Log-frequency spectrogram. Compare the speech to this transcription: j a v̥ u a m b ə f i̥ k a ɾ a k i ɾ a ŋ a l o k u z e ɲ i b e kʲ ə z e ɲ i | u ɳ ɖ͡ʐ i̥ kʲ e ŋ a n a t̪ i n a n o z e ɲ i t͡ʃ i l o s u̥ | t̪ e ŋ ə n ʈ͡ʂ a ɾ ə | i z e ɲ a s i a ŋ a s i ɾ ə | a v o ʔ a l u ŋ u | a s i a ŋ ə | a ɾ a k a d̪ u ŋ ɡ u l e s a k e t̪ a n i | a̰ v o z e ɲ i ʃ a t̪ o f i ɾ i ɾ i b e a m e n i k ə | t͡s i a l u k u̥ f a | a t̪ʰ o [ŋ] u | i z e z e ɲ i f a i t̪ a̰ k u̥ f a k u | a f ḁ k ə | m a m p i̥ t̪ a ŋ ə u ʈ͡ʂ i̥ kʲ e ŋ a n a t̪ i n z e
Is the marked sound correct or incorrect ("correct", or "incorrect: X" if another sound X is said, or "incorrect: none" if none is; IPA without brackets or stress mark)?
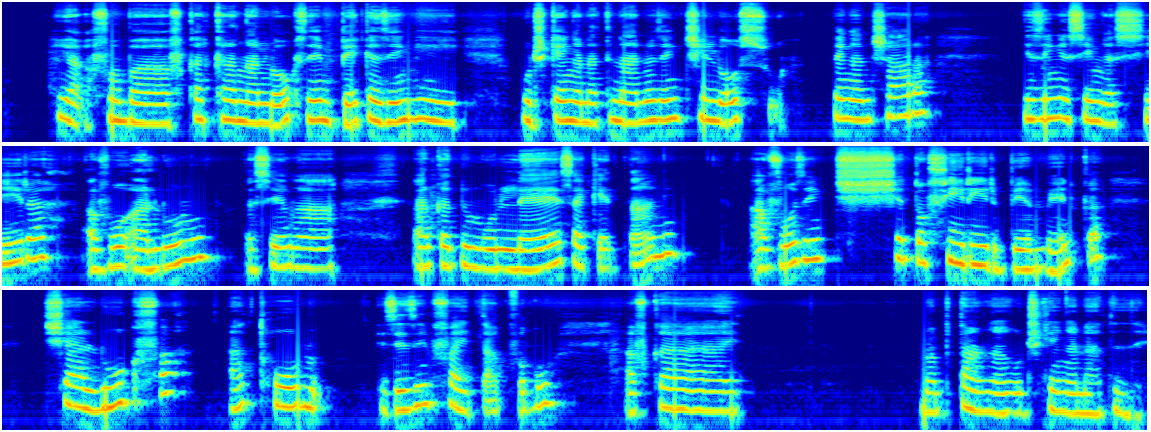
incorrect: n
